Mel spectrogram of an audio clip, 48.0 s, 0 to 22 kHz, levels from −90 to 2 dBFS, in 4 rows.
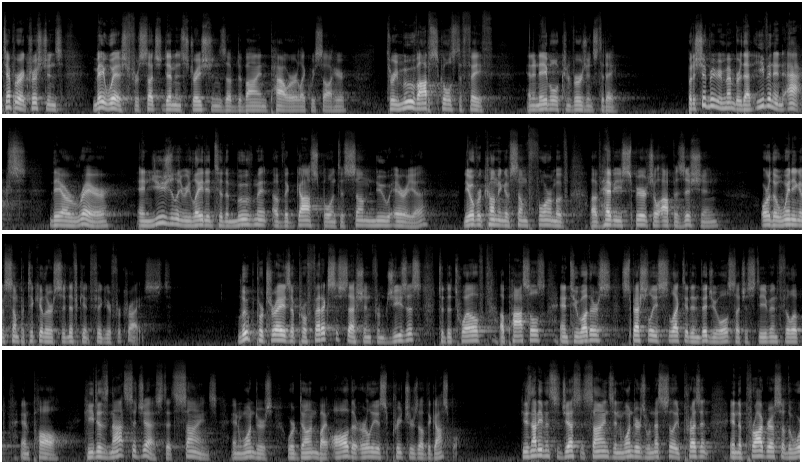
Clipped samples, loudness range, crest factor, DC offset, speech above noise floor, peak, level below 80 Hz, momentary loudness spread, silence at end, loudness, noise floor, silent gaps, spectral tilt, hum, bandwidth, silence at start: under 0.1%; 5 LU; 24 dB; under 0.1%; 40 dB; -8 dBFS; -64 dBFS; 13 LU; 0 s; -30 LUFS; -71 dBFS; none; -5 dB/octave; none; 14.5 kHz; 0 s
